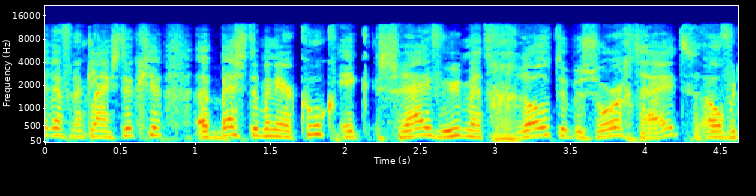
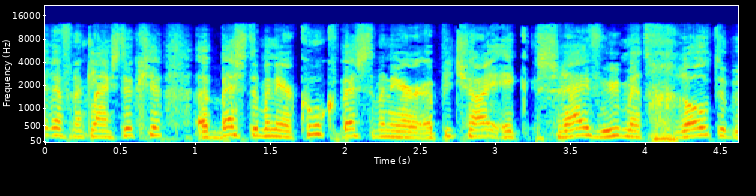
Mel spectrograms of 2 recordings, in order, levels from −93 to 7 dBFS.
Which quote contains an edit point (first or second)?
first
